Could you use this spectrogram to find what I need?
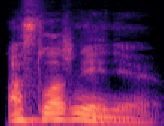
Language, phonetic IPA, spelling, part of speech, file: Russian, [ɐsɫɐʐˈnʲenʲɪje], осложнение, noun, Ru-осложнение.ogg
- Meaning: complication (the act or process of complicating; the state of being complicated; intricate or confused relation of parts; entanglement)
